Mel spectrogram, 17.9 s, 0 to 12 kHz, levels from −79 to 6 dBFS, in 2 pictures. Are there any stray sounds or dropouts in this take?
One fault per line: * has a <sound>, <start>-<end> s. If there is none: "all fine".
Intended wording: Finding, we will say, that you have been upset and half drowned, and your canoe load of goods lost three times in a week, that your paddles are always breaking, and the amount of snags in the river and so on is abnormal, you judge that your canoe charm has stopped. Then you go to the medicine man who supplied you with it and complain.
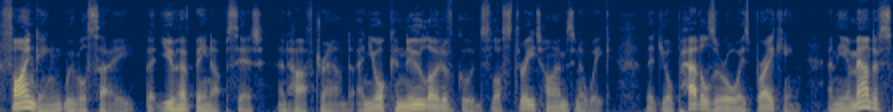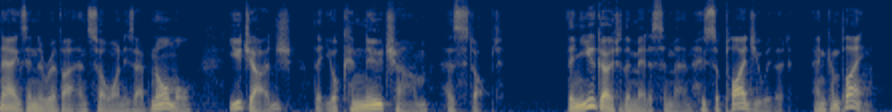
all fine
